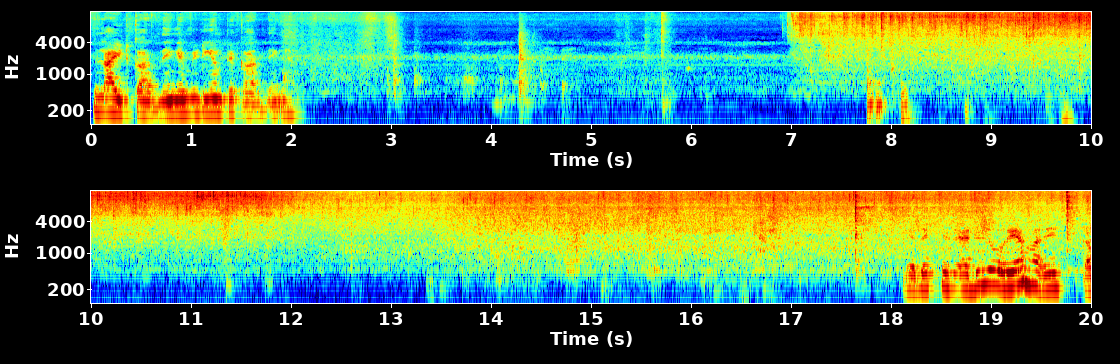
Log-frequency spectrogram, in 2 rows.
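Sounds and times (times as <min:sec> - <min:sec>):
patties sizzling in oil: 0:07.0 - 0:20.0.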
